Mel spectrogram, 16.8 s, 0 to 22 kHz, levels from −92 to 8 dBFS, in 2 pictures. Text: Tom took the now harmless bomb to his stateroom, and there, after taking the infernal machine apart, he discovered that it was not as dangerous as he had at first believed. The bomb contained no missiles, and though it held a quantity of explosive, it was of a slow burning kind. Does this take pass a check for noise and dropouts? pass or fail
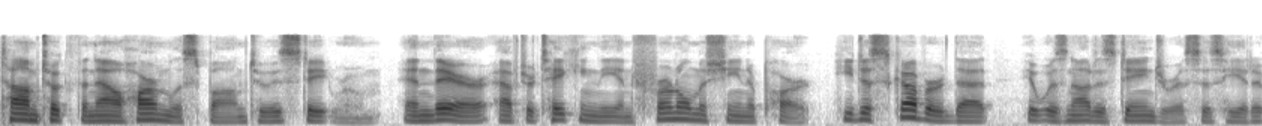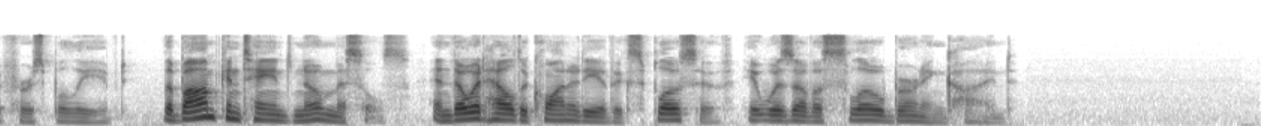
pass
